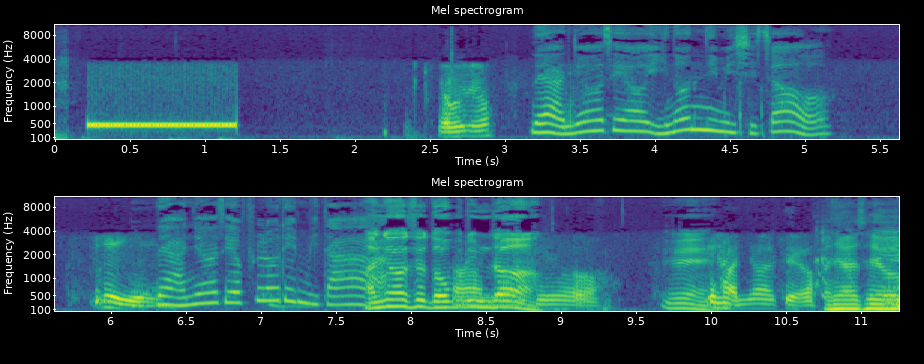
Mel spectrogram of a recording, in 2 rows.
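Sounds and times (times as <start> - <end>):
electronic telephone ringback tone while placing a call: 0.2 - 1.2
speech: 2.6 - 5.3, 5.9 - 11.2.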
